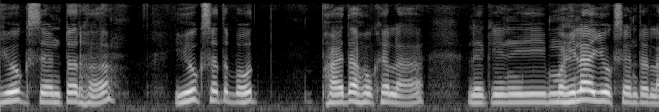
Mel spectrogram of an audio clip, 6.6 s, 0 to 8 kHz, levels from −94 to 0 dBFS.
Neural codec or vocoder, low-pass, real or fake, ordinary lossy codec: none; 7.2 kHz; real; none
